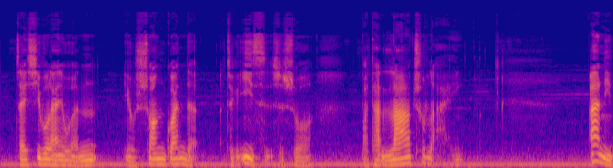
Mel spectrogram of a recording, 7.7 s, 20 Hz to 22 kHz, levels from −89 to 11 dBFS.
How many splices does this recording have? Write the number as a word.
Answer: one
